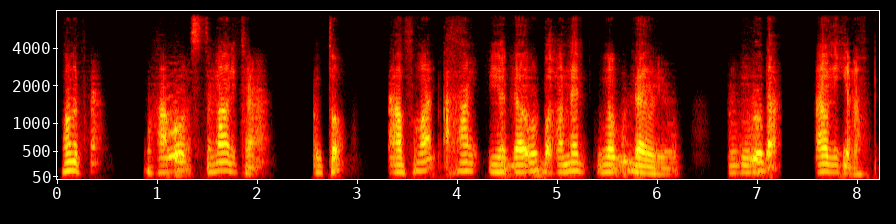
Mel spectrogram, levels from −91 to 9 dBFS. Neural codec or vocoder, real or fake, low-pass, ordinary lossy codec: codec, 44.1 kHz, 0.9 kbps, DAC; fake; 7.2 kHz; AAC, 48 kbps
